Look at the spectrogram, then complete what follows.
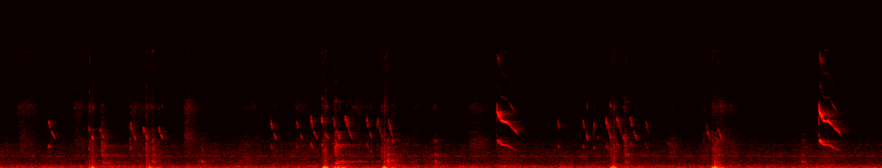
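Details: White-eye lure song meant to get untrained young white-eyes singing: thin, high chirps sliding steeply downward, scattered and repeated through the passage in small bursts, over a steady background hiss with occasional soft thumps.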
